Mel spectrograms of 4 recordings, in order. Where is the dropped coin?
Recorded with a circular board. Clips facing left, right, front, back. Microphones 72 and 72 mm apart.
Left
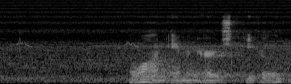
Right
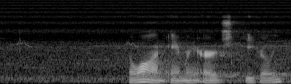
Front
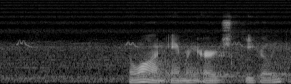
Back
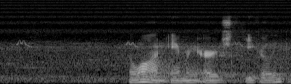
No dropped coin in this recording.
